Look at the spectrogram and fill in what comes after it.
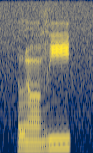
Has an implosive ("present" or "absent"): absent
